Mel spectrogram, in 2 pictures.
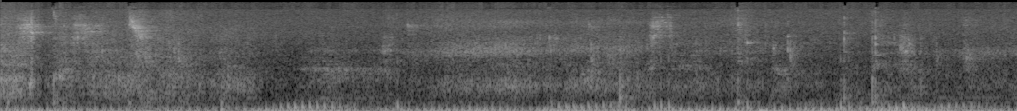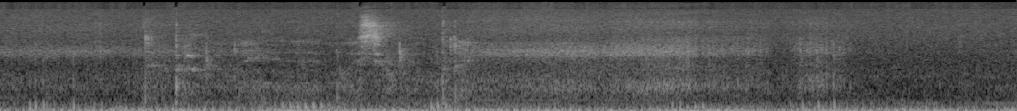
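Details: Continuous deep purring from Doroti, a female house cat, rising and falling with each breath roughly every second, with quiet whispered words and light tapping noises above.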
